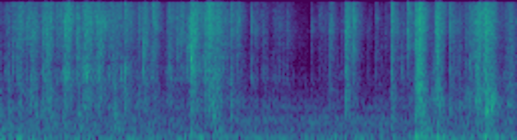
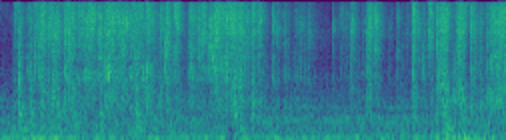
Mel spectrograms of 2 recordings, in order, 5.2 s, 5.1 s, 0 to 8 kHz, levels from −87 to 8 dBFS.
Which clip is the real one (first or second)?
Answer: second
